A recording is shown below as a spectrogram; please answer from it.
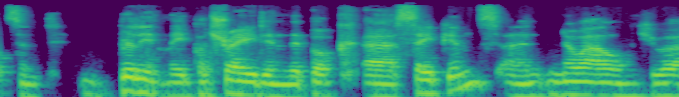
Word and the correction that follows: Yuval Harari: I can never pronounce his name, Yuval Harari, talks about two different realities.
